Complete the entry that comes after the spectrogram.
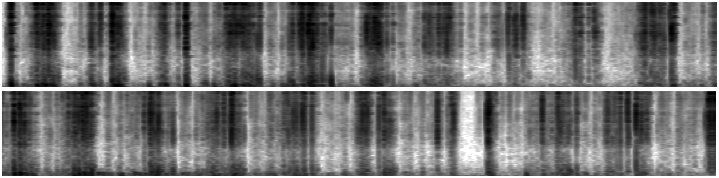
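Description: Fingertips in a black rubber glove scratch and rub the textured surface of a small, flat, triangular gold-coloured metal piece: a thin solid sheet with rows of raised perforated holes, held in one hand. The sound is a fast, uneven series of dry, bright scratching bursts, about two per second, each dying away almost instantly with little low end.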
